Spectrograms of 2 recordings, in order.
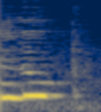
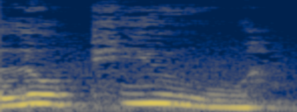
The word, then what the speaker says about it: LUPU: Did I say loop? No, LUPU. L-U-P-U.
